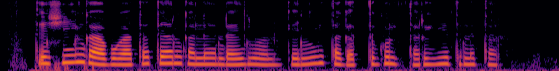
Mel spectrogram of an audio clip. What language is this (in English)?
Kalenjin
